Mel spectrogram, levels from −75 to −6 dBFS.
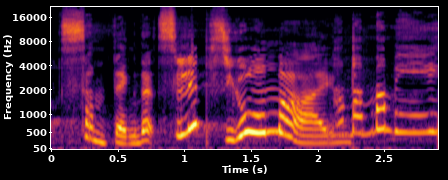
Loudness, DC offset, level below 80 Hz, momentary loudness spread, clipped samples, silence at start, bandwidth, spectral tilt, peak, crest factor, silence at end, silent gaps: -16 LUFS; under 0.1%; -52 dBFS; 9 LU; under 0.1%; 0.05 s; over 20 kHz; -2.5 dB/octave; -4 dBFS; 14 dB; 0 s; none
